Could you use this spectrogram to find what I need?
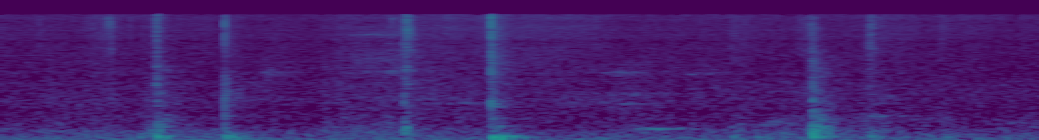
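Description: Fingers bump and rub against a phone held close.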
